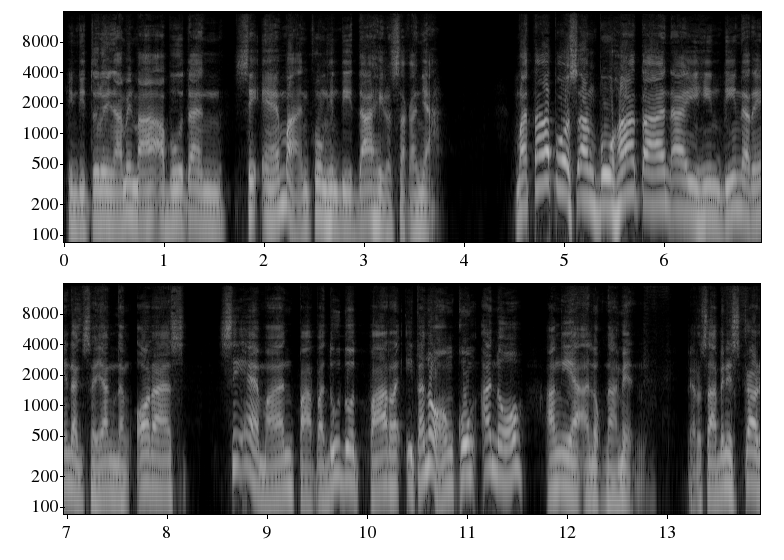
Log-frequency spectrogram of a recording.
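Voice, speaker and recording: A man's voice: fairly high pitch, expressive, normal speed, no echo, studio quality, close to an everyday voice. A man playing a letter sender, telling a personal story in first person with a Filipino accent for a radio drama. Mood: confiding.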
